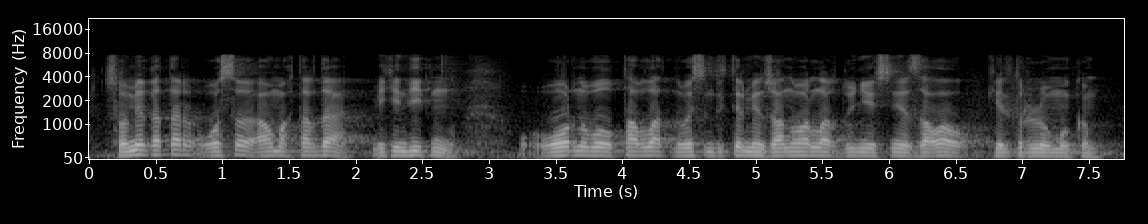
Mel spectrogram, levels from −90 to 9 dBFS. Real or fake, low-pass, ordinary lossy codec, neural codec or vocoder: real; none; none; none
